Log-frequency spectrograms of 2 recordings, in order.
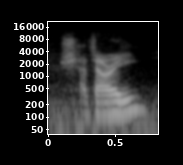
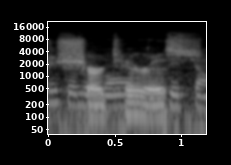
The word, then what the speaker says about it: Charteris: Chattari?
